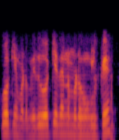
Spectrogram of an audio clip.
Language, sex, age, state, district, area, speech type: Tamil, male, 18-30, Tamil Nadu, Tiruvarur, rural, conversation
